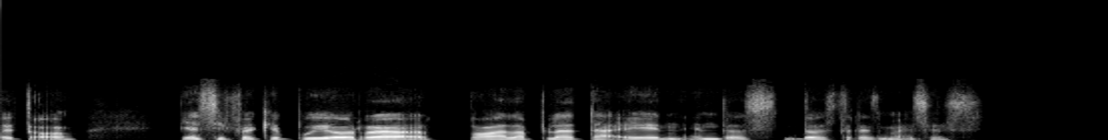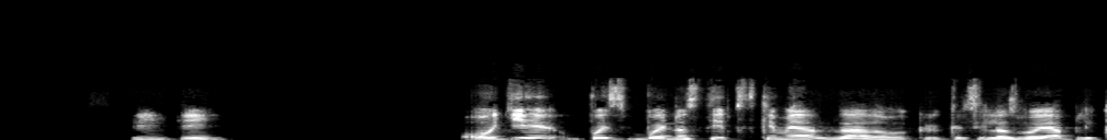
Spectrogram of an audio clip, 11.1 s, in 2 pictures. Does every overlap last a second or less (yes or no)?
yes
